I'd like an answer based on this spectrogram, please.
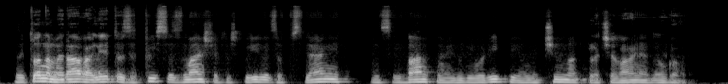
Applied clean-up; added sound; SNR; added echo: neural mask model DeepFilterNet 3.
